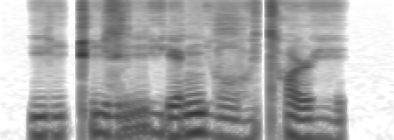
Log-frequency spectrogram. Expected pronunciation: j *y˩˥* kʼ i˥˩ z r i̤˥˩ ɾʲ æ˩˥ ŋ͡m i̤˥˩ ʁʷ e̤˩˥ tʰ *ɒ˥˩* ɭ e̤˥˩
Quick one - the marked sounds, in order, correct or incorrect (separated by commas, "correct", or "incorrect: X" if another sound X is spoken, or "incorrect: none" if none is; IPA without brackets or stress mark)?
incorrect: i˩˥, correct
